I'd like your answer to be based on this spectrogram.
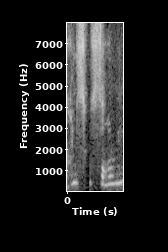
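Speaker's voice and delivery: high, hushed sheepish apology; small apology. Retold or imitated. Comic retelling her apology to a stranger, small and sheepish. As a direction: squeak it out softly and timidly.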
